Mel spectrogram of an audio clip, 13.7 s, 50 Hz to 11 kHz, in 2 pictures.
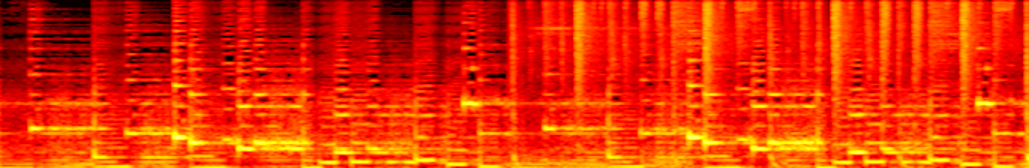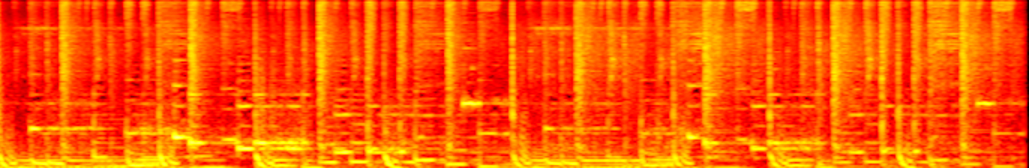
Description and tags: ๐Ÿ…ต๐Ÿ† ๐Ÿ…ด๐Ÿ…ด๐Ÿ†‚๐Ÿ…พ๐Ÿ†„๐Ÿ…ฝ๐Ÿ…ณ.๐Ÿ…พ๐Ÿ† ๐Ÿ…ถ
